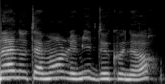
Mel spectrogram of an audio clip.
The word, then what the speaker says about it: Conchobar: On a notamment le mythe de Connor. Oui, rappelez-vous, ça s'écrit Conchobar.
